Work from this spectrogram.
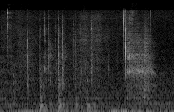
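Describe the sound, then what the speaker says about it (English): Keys clack on a computer keyboard in a short, quiet burst of uneven taps, followed by a brief louder click and rustle near the end. "I'm going to type in maizeflour"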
